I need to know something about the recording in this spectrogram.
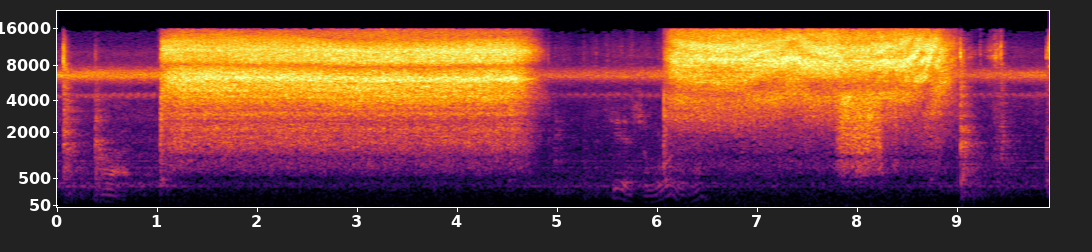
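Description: A cutting torch hisses loudly as it cuts through sheet metal.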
